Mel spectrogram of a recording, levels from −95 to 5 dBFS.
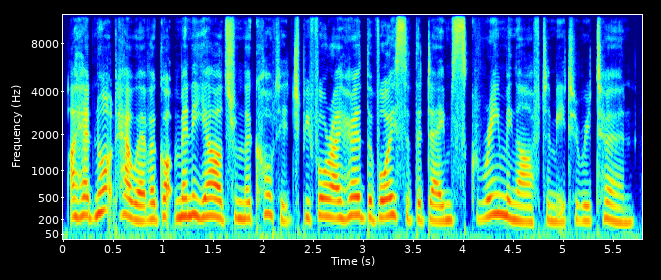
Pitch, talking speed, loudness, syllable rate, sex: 220 Hz, 240 wpm, -18 LUFS, 6.0 syllables/s, female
